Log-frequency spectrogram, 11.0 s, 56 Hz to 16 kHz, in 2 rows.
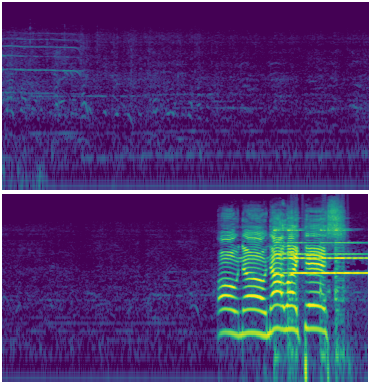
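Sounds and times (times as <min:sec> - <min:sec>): faint high steady tone: 0:08.8 - 0:11.0.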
